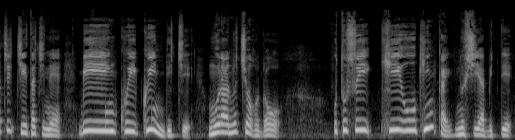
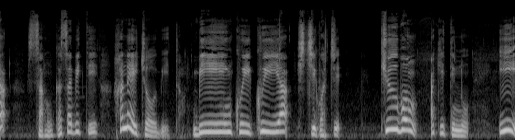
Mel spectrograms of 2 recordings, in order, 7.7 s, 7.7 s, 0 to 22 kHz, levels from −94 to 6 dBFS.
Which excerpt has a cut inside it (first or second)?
second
